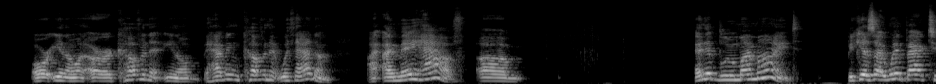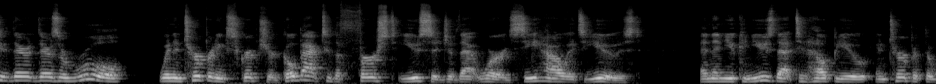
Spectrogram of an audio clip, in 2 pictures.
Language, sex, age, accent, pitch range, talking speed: English, male, 30-49, American, 145-235 Hz, 185 wpm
